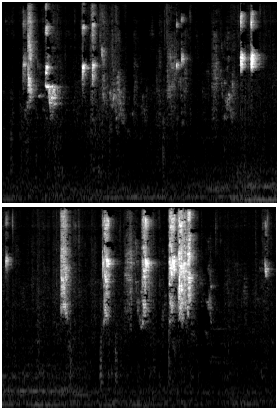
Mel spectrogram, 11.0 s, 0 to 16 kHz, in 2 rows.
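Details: Lovebirds kept in an aviary, recorded 7 June 2024: a series of short, sharp high-pitched chirps and squeaks in scattered bursts, some doubled, over a low background hum.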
